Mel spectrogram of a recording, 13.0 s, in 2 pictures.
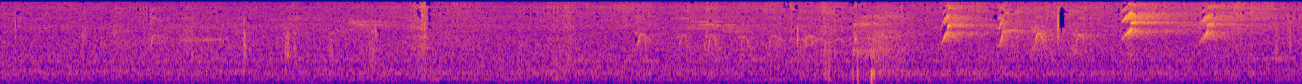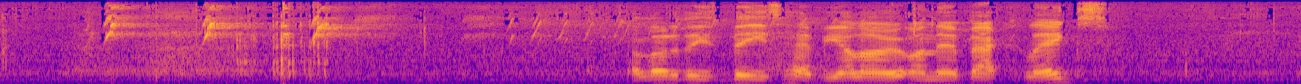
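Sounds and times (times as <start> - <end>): bird chirping: 3.2 - 6.2, 7.0 - 10.3.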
